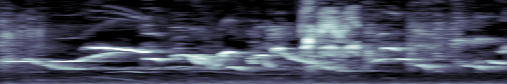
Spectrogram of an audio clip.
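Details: Oriental magpie-robin in 'konslet' style, a lure song to excite other magpie-robins: a continuous rush of bright whistled notes, slurred rising and falling phrases and a harsh buzzy burst in the middle.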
